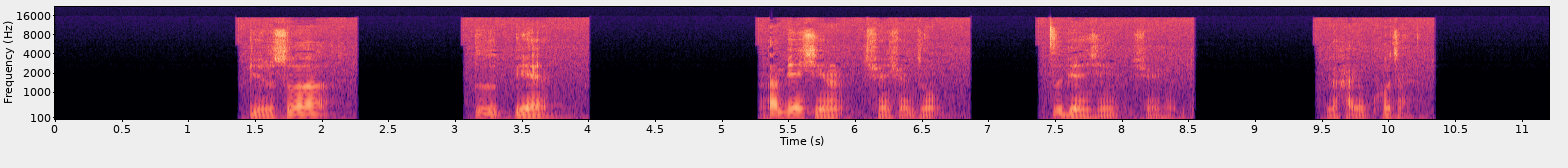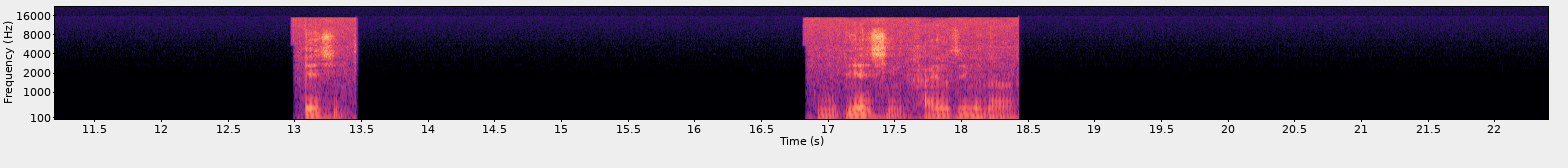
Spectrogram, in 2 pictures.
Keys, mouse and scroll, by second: 1.3-3.3 middle drag, 3.1-4.9 drag, 6.9-8.8 drag, 9.9-13.6 drag, 12.8-14.8 middle drag, 12.8 right click, 16.2 middle click, 18.0-19.6 right drag, 19.3-21.0 drag, 20.0-21.9 right drag, 21.2 shift+g.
